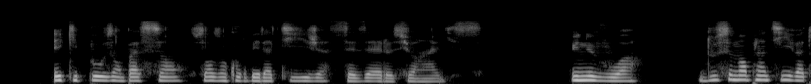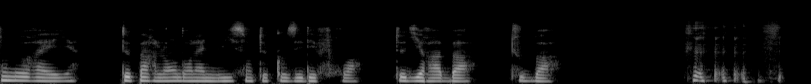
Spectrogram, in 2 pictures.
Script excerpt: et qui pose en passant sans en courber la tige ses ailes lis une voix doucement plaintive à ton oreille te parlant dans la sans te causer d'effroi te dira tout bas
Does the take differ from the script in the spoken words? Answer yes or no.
yes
